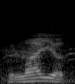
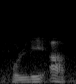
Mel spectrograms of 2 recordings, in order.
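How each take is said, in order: First: The name sounds like guh-lie-uht, with a glide. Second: The name sounds like gol-li-at, three syllables. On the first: "영어로 건너가서 글라이어트 이렇게 기록되고 발음이 되고" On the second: "한글로 와서는 골리앗 이렇게 발음이 돼서"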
